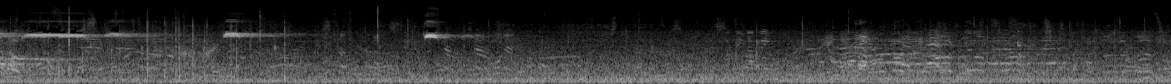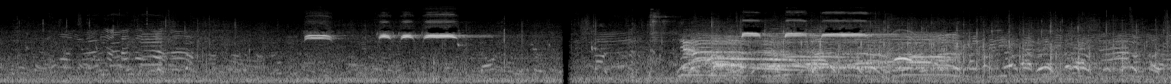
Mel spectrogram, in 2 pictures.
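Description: Young men and women shout and call out to each other outdoors.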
